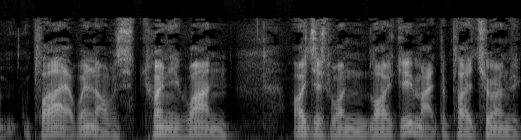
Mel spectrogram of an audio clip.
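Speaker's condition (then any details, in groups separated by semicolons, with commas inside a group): Motor neurone disease; progressive, terminal, onset in hands, spread up arms and across back; voice affected, speech noticeably changed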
